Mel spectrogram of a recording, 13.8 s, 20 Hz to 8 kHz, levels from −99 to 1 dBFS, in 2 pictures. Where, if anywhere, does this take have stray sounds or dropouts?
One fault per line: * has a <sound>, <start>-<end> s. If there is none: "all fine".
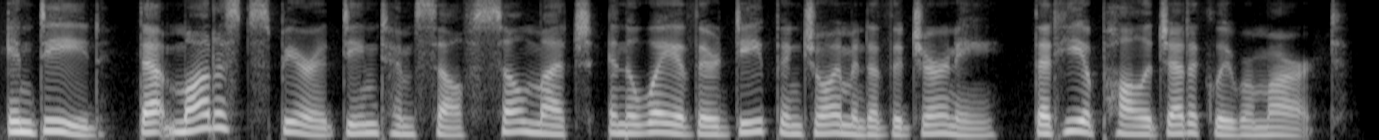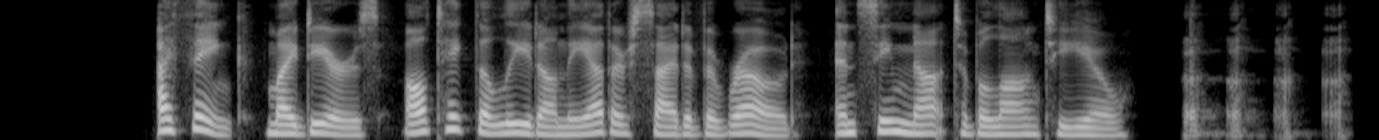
* has a laugh, 12.8-13.7 s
